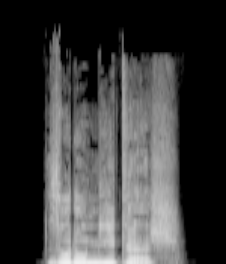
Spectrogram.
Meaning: sodomitic
- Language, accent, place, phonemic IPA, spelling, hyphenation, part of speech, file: German, Germany, Berlin, /zodoˈmiːtɪʃ/, sodomitisch, so‧do‧mi‧tisch, adjective, De-sodomitisch.ogg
